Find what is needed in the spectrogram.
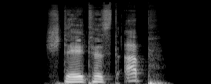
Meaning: inflection of abstellen: 1. second-person singular preterite 2. second-person singular subjunctive II
- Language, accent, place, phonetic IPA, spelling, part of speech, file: German, Germany, Berlin, [ˌʃtɛltəst ˈap], stelltest ab, verb, De-stelltest ab.ogg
